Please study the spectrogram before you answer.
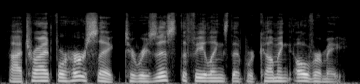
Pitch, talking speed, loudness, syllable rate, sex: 150 Hz, 235 wpm, -17 LUFS, 5.9 syllables/s, male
